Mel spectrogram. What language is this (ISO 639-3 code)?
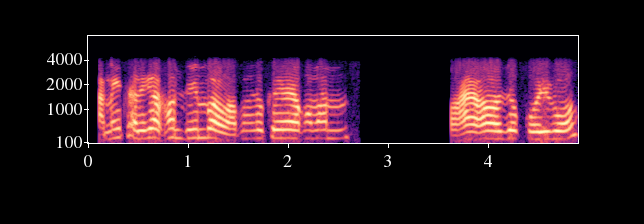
asm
